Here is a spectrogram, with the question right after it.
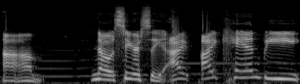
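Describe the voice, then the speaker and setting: With music in the background, a woman speaks in a Canadian accent. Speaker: streamer. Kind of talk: casual chat.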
